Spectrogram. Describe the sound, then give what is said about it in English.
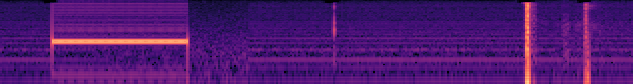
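A steady telephone dial tone holds for about a second and a half over a low mains hum. A quiet gap follows, then three sharp clicks as the call is placed. “Here we go. Let's dial it up.”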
